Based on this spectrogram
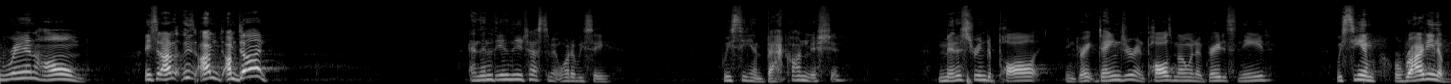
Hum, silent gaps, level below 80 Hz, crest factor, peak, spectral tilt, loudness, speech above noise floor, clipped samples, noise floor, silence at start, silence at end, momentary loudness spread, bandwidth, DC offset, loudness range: none; none; -76 dBFS; 24 dB; -2 dBFS; -4 dB/octave; -26 LUFS; 47 dB; under 0.1%; -73 dBFS; 0 s; 0 s; 18 LU; 17 kHz; under 0.1%; 13 LU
